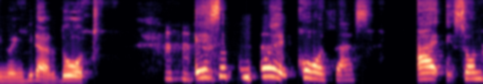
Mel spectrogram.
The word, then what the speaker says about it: Girardot: C casi no decimos, esa T que nos comemos los bogotanos al final de las palabras, como en Girardot, nosotros veraneamos en Girardot y no en Girardot.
